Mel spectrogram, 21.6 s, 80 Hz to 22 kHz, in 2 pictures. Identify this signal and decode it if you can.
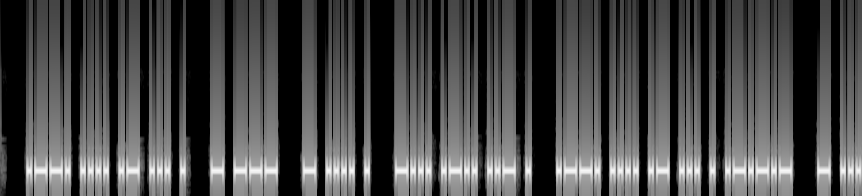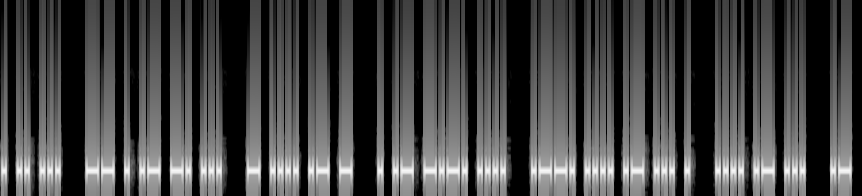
Morse code, heard as a keyed tone, about 25 wpm, 600 Hz. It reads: PHASE TO THE BLUE PHASE. THIS MEANS THAT EACH PHASE HAS A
